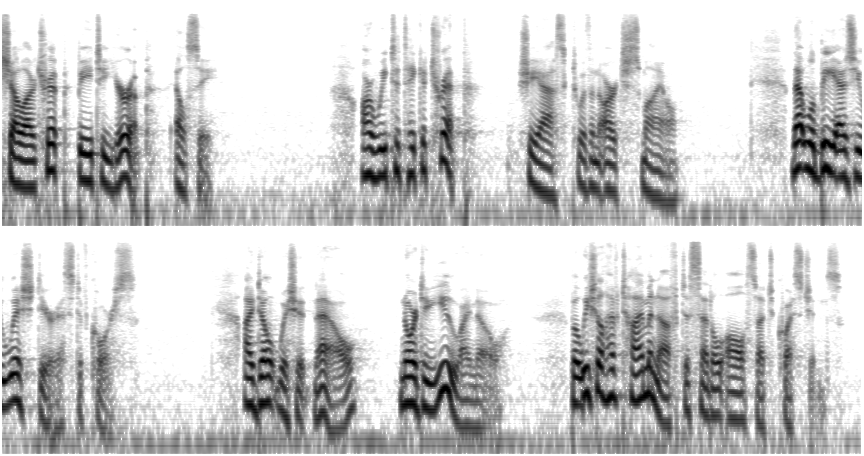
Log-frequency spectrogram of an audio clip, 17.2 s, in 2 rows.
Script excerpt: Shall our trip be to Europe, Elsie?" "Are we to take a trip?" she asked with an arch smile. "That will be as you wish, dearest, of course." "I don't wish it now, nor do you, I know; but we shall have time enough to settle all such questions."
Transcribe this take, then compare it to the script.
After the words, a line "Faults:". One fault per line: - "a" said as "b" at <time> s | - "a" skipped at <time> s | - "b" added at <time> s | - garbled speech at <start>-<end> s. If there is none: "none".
Shall our trip be to Europe, Elsie?" "Are we to take a trip?" she asked with an arch smile. "That will be as you wish, dearest, of course." "I don't wish it now, nor do you, I know; but we shall have time enough to settle all such questions."
Faults:
none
